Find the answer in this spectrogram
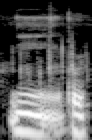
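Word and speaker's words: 홑이불: 얘 발음을 이렇게 제대로 못하는 사람들도 있는데, 얘는 혼니불이라고 발음돼요. 발음은 혼니불.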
